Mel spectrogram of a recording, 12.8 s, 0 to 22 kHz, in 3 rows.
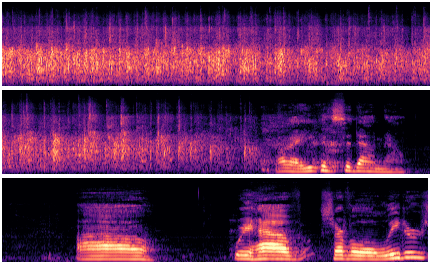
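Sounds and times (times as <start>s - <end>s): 
audience applause: 0.0s - 7.5s
speech: 7.1s - 8.4s, 9.3s - 10.2s, 10.9s - 12.8s.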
